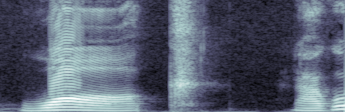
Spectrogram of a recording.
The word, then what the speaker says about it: walk: 그러면 walk라고 읽으시면 되고요.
